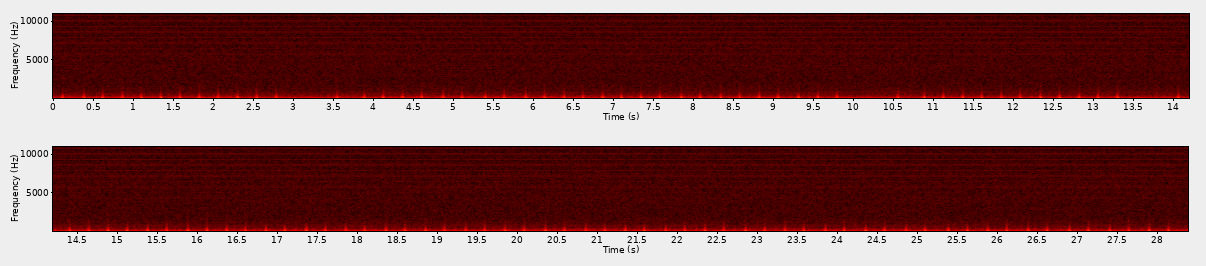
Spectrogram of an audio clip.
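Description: Faint steady low hum with a light regular tick about three times a second, and no other sound.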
